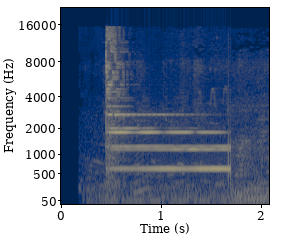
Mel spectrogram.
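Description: A bell struck once, ringing with a clear steady tone for just over a second before cutting off abruptly.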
